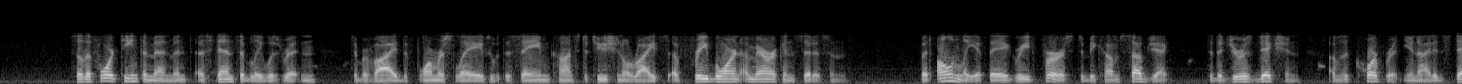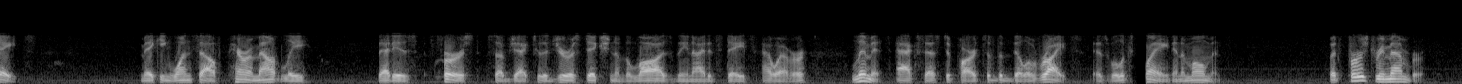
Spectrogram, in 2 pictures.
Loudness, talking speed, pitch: -23 LUFS, 150 wpm, 85 Hz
